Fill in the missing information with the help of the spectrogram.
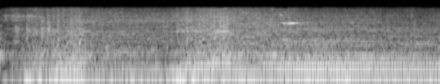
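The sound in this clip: Steady engine drone from a tractor ploughing a farm field in Jhapa, Nepal: a continuous low, rumbling hum with broad mechanical noise that holds an even level throughout, with no voices.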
